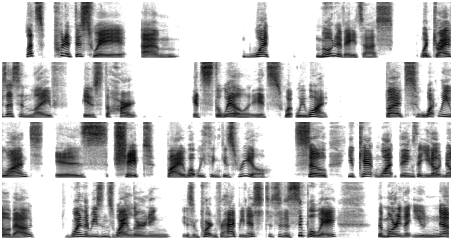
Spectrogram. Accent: San Francisco, California, United States; I mean, I grew up in San Francisco in the 1970s. It was not a religious place.

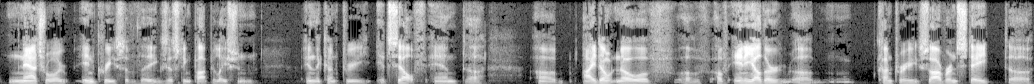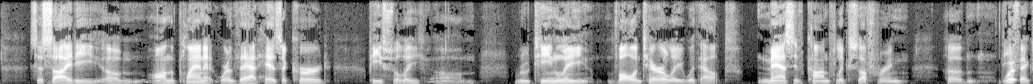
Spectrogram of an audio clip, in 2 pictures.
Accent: England, United Kingdom; born there; I was born in England.

